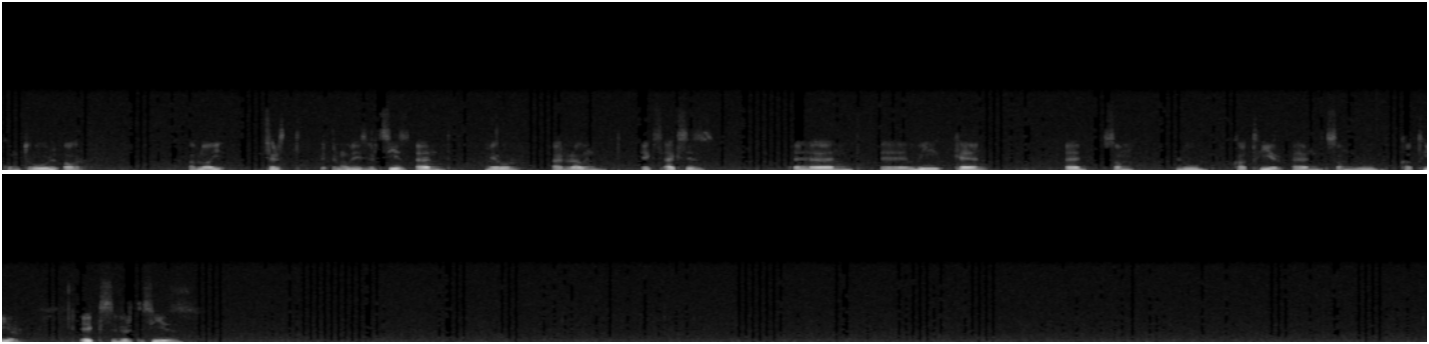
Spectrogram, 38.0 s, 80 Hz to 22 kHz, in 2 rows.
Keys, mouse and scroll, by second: 0.6-3.6 drag, 2.5 x, 4.4 Tab, 5.1-7.0 drag, 7.8 middle click, 10.8 middle click, 11.0 Tab, 12.3 ctrl+r, 15.4 ctrl+r, 16.0 ctrl+r, 18.2-20.0 drag, 18.9 x, 22.5-25.2 middle drag, 23.6-27.0 drag, 25.2-26.2 right drag, 27.2 ctrl+r, 29.9 ctrl+r, 30.8-33.2 drag, 31.3-32.6 right drag, 35.1-36.9 right drag, 35.6-37.5 drag.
